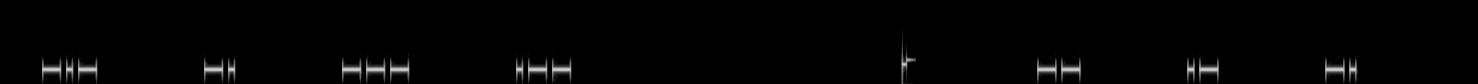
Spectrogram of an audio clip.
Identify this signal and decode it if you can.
Morse code, heard as a keyed tone, about 20 wpm, spaced as for 7 wpm, 700 Hz. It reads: KNOW MAN
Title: 6x Character Spacing - Top 300 Words - 20wpm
